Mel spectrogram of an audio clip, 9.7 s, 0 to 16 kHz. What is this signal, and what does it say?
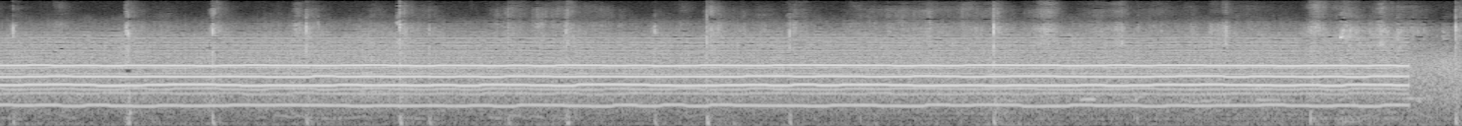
FT8 (several signals at once), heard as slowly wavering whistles, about 6.25 baud, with radio static and the noise of a residential street.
